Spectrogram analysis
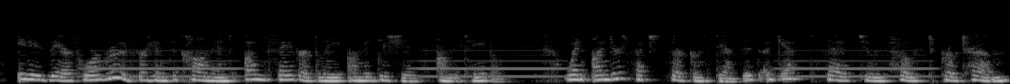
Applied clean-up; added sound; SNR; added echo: none; Wind instrument, woodwind instrument; 17 dB; reverberation time 0.3 s.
